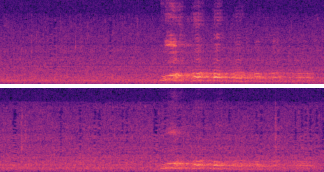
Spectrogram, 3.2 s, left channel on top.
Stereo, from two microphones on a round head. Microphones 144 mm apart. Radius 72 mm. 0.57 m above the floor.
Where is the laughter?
60° left (ahead or behind), 1.8 m.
